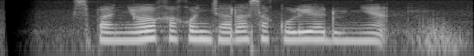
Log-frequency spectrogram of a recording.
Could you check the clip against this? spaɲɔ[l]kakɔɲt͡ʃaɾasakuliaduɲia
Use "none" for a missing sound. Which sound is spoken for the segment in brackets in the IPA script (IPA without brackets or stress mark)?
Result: l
